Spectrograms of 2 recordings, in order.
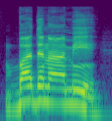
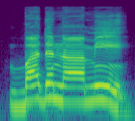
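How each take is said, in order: First: Said in the usual way. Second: बदनामी stretched very slowly, syllable by syllable; slow, drawn-out word. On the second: Shown as a demonstration. Teacher stretches बदनामी for pupils, very slow and drawn out. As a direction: draw out बदनामी so each sound can be heard. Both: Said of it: "इस तरीके से आप शब्द का उच्चारण सुनोगे".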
